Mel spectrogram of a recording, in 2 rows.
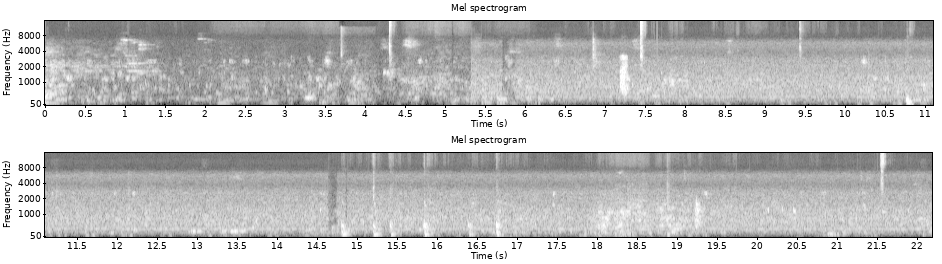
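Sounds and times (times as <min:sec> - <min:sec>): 
faint murmuring: 0:00.0 - 0:22.1
low hum: 0:00.0 - 0:22.1
computer keyboard typing: 0:14.7 - 0:17.0.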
